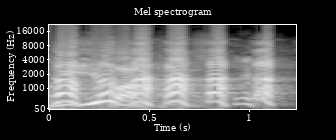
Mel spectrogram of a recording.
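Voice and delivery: high, loud, drawn-out comeback; mock threat. Drunk friend answers his buddy's threat, loud mock threat. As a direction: throw the threat back, laughing and hammed-up.

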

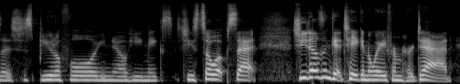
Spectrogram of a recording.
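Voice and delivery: usual speaking voice

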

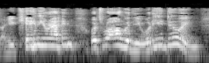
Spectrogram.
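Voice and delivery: exasperated, high and loud; a frustrated friend calling you out by name; blunt Jesus voice. Retold or imitated. Pastor voicing Jesus scolding him, exasperated. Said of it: "that's how I hear Jesus talking to me".

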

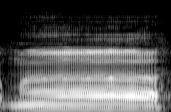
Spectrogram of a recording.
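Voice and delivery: loud drawn-out cow moo. Shown as a demonstration. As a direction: moo at your neighbor. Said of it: "Look at your neighbor, just go".

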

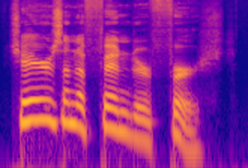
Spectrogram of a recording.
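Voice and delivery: put-on high, measured boy-leader command; firm high-pitched instruction; giving orders. A narrator's reading. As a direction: lay down the priorities slowly. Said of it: "Peter ordered".

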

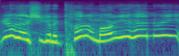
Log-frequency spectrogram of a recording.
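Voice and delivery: high, loud, alarmed questioning; mock-worried bully. Nervous bully checking with his leader Henry, mock alarm. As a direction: pitch it way up in mock disbelief.

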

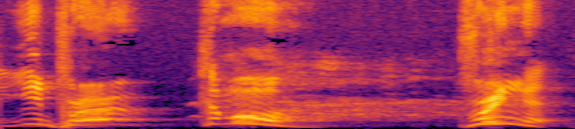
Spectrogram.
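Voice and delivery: laughing taunt, egging him on; swaggering mock challenge; cocky bravado. Suddenly brave with big mate.

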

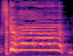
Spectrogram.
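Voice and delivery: very high shriek of the name; mock scream. Imitating the screaming lady a second time, shrieking. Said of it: "she's the lady that screams".

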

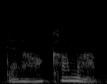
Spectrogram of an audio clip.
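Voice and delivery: whispered dog quote. Retold or imitated. Voicing Ruby the dog, whispered. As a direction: breathe the dog's line.

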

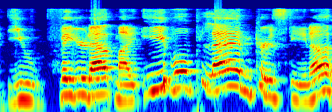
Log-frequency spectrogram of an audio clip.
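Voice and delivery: hammy villain, slow and loud. Retold or imitated. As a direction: gloat like a cartoon villain. Villain voice in game recap.

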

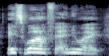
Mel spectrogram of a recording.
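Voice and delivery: lightly voiced simple-minded optimist; a hint of breezy, dim confidence; Tim. Husband brushing off his wife's doubts, lightly acted confidence. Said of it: "And Tim's like".

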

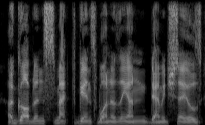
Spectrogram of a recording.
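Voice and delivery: ordinary delivery, nothing marked

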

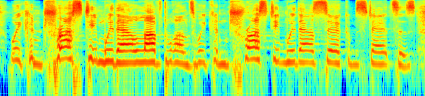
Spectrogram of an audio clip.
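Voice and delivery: loud, fervent preaching. Acted. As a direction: proclaim it with full force. Preaching at full force.

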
